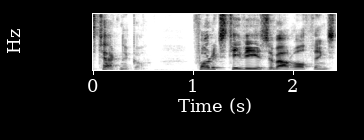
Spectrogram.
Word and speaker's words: Photics: Photics …which sounds a lot like Physics. Photics means the science of light, especially in areas of water that are affected by sunlight. But here... it's technical. Photics TV is about all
